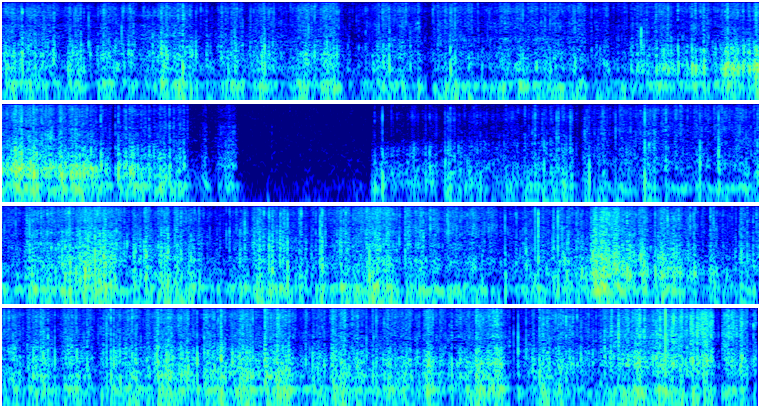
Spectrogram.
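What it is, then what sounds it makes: Foam microphone windscreen. A round shaving-style brush with a wooden handle, held in the fingertips, brushes and rubs the bristles over a black foam windscreen mounted on a microphone. It makes a continuous, close, muffled scratching rustle with a low rumble. The rustle drops to near silence for about half a second around the five-second mark, then resumes steadily.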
